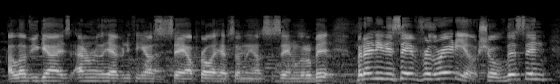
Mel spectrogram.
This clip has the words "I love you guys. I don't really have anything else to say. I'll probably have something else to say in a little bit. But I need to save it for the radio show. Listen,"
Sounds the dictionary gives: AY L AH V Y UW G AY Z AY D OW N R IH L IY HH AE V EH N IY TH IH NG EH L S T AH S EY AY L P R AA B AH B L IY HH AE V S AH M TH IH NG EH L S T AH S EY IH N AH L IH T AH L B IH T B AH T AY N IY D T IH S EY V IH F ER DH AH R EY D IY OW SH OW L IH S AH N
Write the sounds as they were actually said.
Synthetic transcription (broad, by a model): AY L AH V Y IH G AY Z AY D OW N R IH L IY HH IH V EH N IY TH IH NG EH L S T AH S EY AY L P R AA B AH B L IY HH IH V S AH M TH IH NG EH L S T AH S EY IH N AH L IH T L B IH T B AH T AY N IY D T IH S EY V F ER DH AH R EY D IY OW SH OW L IH S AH N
